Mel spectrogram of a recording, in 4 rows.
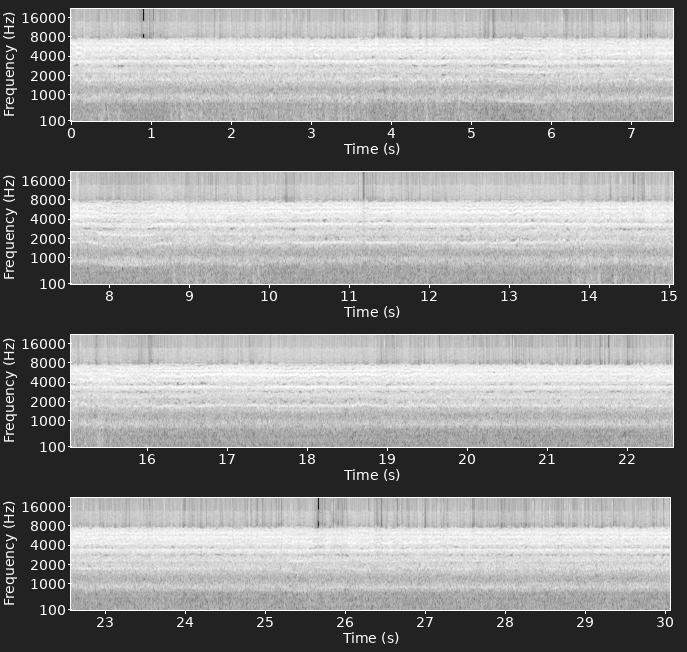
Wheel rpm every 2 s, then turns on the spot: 230, 230, 220, 220, 220, 220, 220, 220, 220, 220, 230, 230, 230, 230, 240.
none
